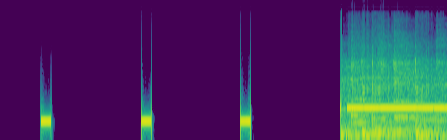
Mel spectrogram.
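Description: Interval workout timer counting down the end of a rest break with three short, identical electronic beeps a second apart. Then a longer, higher tone sounds as loud upbeat electronic dance music cuts in suddenly, marking the start of the next exercise.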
